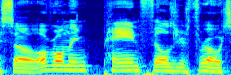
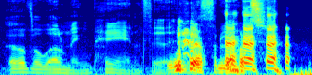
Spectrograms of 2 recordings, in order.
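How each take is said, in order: First: It is read in a plain, normal voice. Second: It is read in a dramatic put-on voice.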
